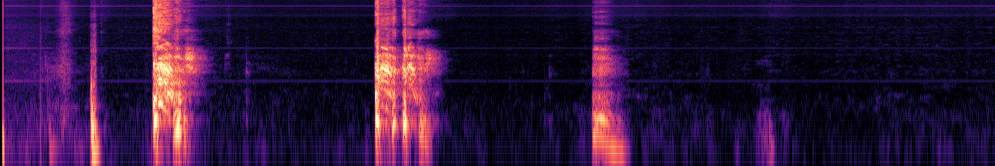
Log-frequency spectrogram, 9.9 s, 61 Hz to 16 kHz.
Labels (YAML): expert_labels:
- quality: good
  cough_type: dry
  dyspnea: false
  wheezing: false
  stridor: false
  choking: false
  congestion: false
  nothing: false
  diagnosis: upper respiratory tract infection
  severity: pseudocough/healthy cough
age: 37
gender: male
respiratory_condition: false
fever_muscle_pain: false
status: COVID-19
